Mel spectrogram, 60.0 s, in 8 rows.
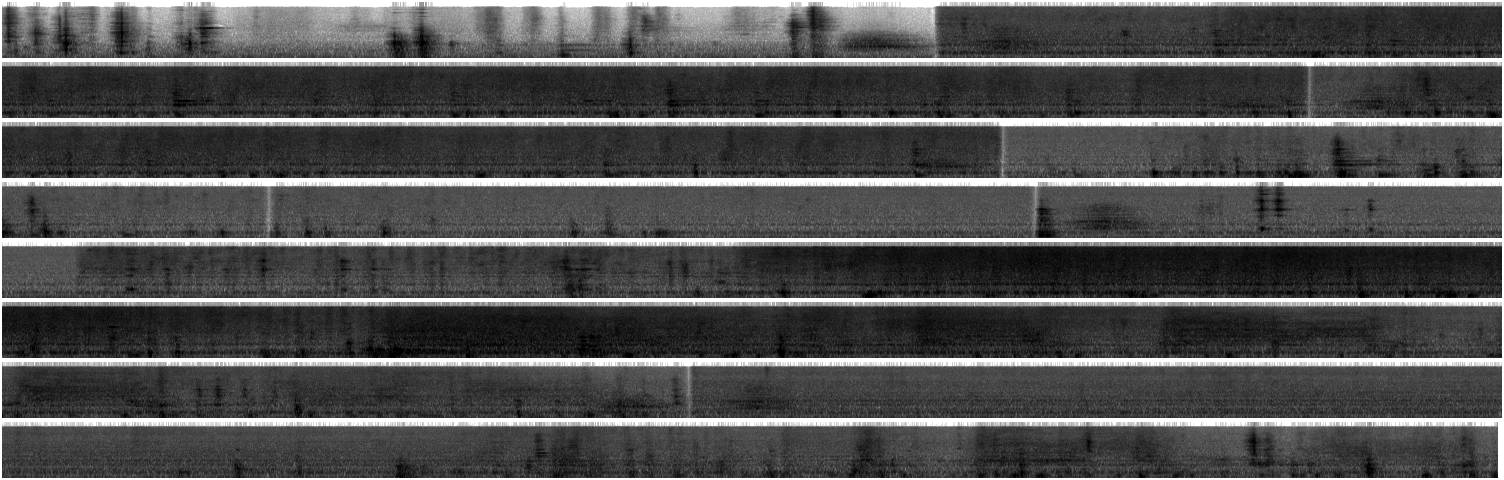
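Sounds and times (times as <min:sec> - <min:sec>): meat sizzling in hot oil: 0:04.7 - 0:27.7, 0:28.7 - 0:59.9
wooden spoon stirring and scraping: 0:06.0 - 0:20.0, 0:30.6 - 0:49.0, 0:54.4 - 0:59.9.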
